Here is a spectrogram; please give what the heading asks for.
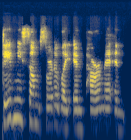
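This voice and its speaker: A woman fan asking the cast a question over a video call, excited and a little nervous. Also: medium pitch, moderate pace.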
